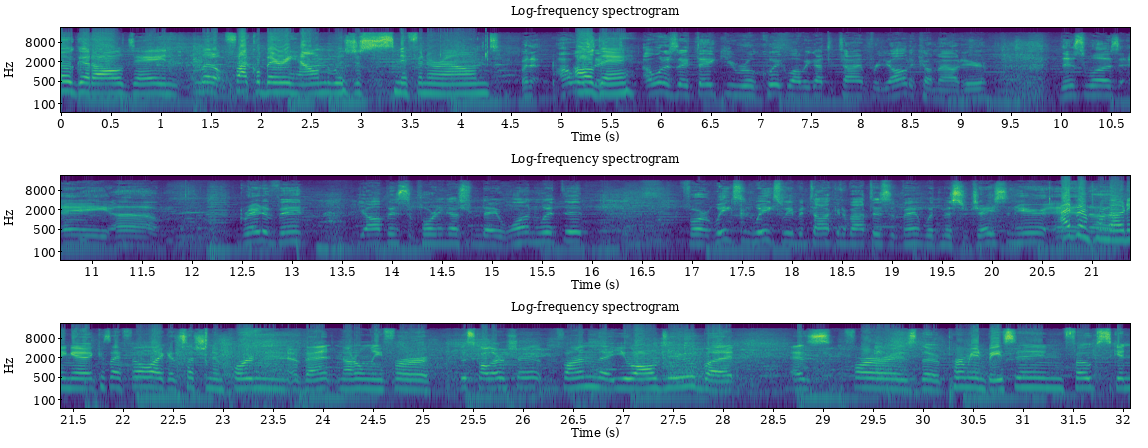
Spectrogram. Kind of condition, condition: setting, busy venue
